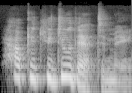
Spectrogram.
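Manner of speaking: fast, high accusation falling at the end; angry reproach. Shown as a demonstration. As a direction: throw it out as a rapid, hurt accusation. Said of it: "we usually say it like this".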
